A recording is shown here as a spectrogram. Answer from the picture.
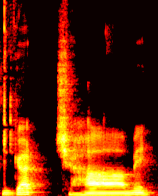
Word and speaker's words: gacchāmi: So I think Emily is confused. It is gacchami. Can you say that? Gacchami. That's right.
